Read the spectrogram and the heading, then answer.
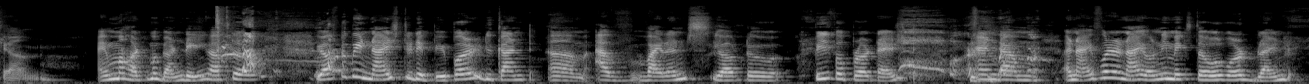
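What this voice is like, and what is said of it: Put-on Indian accent. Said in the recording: “my Indian accent ... my Gandhi voice”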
